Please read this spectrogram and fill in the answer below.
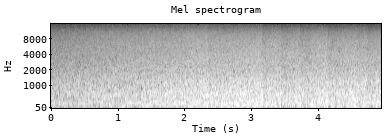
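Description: Mountain river rushing over rocks in white-water rapids and a small cascade, swollen after heavy rain. It is a steady, dense rushing that grows somewhat louder over the first couple of seconds.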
